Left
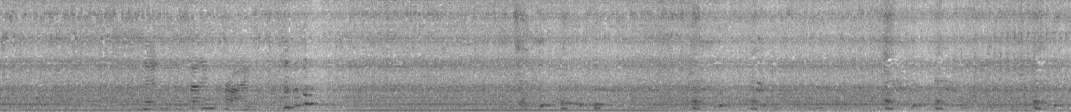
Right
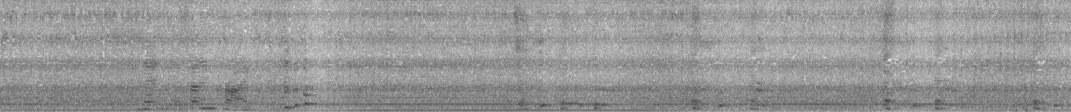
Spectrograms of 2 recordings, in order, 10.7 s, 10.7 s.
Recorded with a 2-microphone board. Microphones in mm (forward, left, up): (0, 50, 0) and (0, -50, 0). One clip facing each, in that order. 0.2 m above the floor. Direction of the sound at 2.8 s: 25° left (ahead or behind).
